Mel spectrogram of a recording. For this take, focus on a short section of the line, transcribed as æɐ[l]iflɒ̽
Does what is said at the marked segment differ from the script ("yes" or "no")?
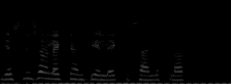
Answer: no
